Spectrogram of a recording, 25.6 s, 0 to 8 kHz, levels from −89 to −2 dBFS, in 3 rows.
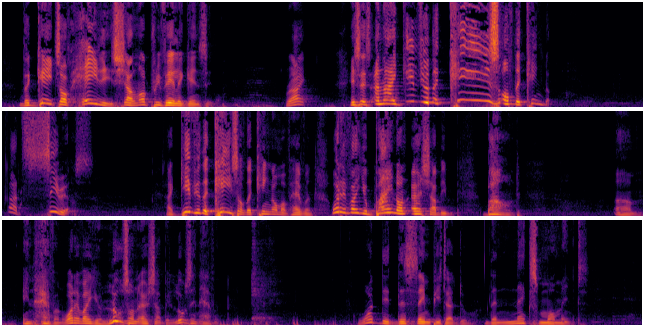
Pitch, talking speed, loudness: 155 Hz, 145 wpm, -29 LUFS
